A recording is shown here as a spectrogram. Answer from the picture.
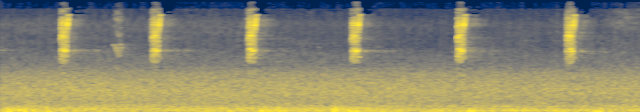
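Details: Douglas ground squirrel, a species found north and west of the Sacramento River, giving sharp high chirps repeated about once a second, six calls in a row over a low rumbling background hum.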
